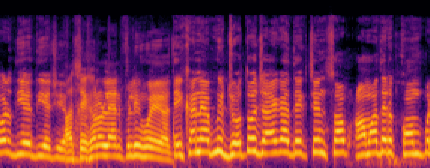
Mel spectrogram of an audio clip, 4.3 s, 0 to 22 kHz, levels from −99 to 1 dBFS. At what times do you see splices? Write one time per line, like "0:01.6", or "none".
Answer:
0:01.7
